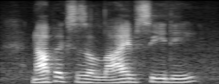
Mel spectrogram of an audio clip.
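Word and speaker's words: Knoppix: where to even start I would say download knopic knopic is a live CD it's spelled k n o p p iix or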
